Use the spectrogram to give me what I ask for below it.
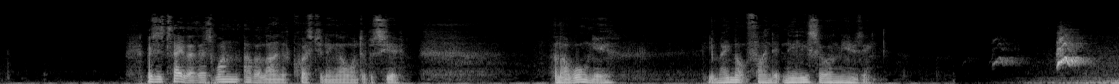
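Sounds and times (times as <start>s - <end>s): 
speech: 1.5s - 4.5s, 5.5s - 6.2s, 7.1s - 8.8s
dog barking at a door: 9.6s - 11.1s
low rumble: 10.2s - 11.1s.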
